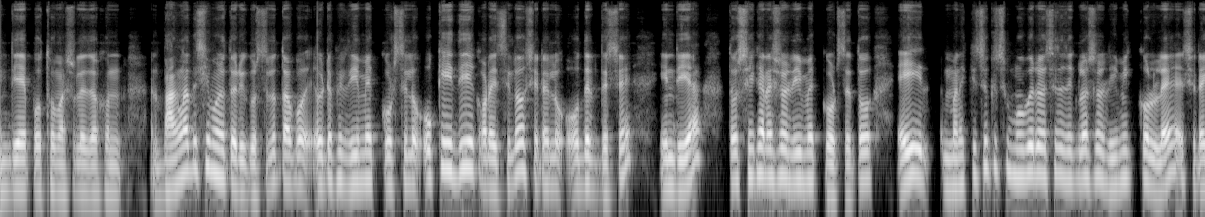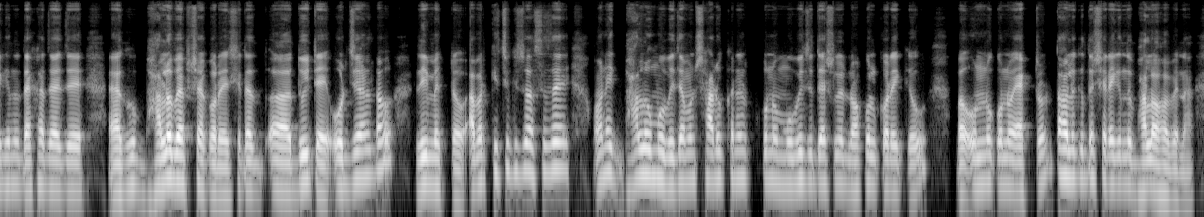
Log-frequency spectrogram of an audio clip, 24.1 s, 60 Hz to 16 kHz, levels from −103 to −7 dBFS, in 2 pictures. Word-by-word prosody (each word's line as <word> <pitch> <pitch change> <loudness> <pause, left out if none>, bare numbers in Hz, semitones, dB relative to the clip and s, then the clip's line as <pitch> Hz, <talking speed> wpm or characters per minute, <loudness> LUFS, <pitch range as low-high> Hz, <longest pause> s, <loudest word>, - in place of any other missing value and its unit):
ইন্ডিয়ায় 130 +2 +1
১ম 125 0 -3
আসলে 120 +1 -4
যখন 115 +1 -5 0.6
বাংলাদেশই 195 - +3
মনে 180 - +3
হয় 165 - -4
তৈরি 125 -2 +2
করছিল। 115 +4 -4
তারপরে 145 0 +3
ঐটাকে 155 +2 -1
রিমেক 155 +1 0
করছিল। 145 +1 -3 0.2
ওকেই 205 +4 +2
দিয়ে 210 +1 +5
করাইছিল, 130 +2 0 0.2
সেটা - - -2
হলো 140 - -3 0.2
ওদের 140 +1 +2
দেশে, 120 0 -2 0.4
ইন্ডিয়া। 130 -1 +4 0.3
তো - - -4
সেখানে 175 0 +2
আসলে 170 +1 +1
রিমেক 155 0 0
করছে। 115 0 0
তো - - +4 0.4
এইর 170 -1 +4 0.3
মানে 135 +1 -1
কিছু, 180 +3 -5
কিছু 210 - -10
মুভি 170 +2 +2
রয়েছে 180 0 -1
যেগুলা 160 +1 0
আসলে 170 0 -3
রিমেক 160 +3 -6
করলে 130 -5 +4 0.2
সেটা 130 - -1
কিন্তু 140 0 -3
দেখা 135 +3 -1
যায় 130 -1 +4
যে 125 - +3 0.3
অ্যা 115 - +4
খুব 140 0 -3
ভালো 135 +5 +8
ব্যবসা 150 -2 +5
করে। 115 -2 +3
সেটা 130 - +1 0.3
আ - - +6 0.2
২ 150 +1 +4
টাই। - - +5
অরিজিনালটাও, 165 +9 +2 0.3
রিমেকটাও। 135 -2 +1
আবার 150 0 +2
কিছু, 185 +2 -7
কিছু 195 +1 -3
আছে 185 - -11
যে 205 - +6 0.4
অনেক 185 -1 -2
ভালো 165 +4 +2
মুভি। 150 -3 +1
যেমন 150 +1 0
শাহরুখ 160 0 +1
খানের 160 0 -4 0.2
কোন 155 - -4 0.2
মুভি 140 +2 0
যদি 150 -1 -9
আসলে 145 0 -5
নকল 125 +4 -1
করে 130 -1 +2
কেউ 120 - -2 0.4
বা 120 - +5
অন্য 140 +1 -2
কোন 140 0 0
অ্যাক্টর 125 +4 0
তাহলে 170 -2 +6
কিন্তু 165 0 -3
সেটা 145 - +2
কিন্তু 140 0 -2
ভালো 125 0 +6
হবে 105 -2 0
না। - - -11
145 Hz, 205 wpm, -23 LUFS, 130-165 Hz, 0.6 s, ভালো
